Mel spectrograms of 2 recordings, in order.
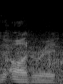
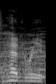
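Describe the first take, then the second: First: The name is said with French pronunciation. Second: The name is said with English pronunciation. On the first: The speaker calls it right. "the French way" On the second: The speaker calls it wrong. "I'm being corrected by James with the pronunciation of Henri Peltier"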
